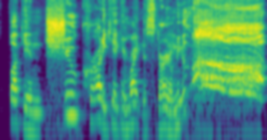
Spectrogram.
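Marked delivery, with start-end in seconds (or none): 2.9-4.0 very high, loud drawn-out yell; mock pained scream. Opponent takes karate kick to sternum, mock scream. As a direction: scream as if kicked in the chest. Imitating kicked opponent's cry.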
